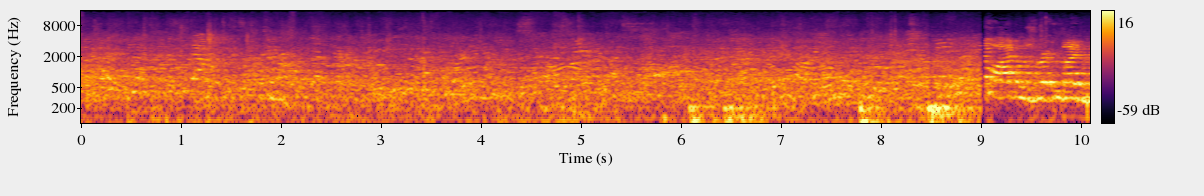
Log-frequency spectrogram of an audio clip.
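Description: A large children's choir sings together in a large hall.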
